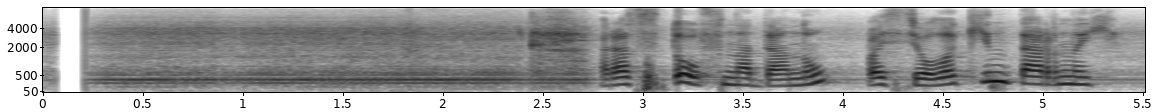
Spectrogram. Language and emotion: Russian, positive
